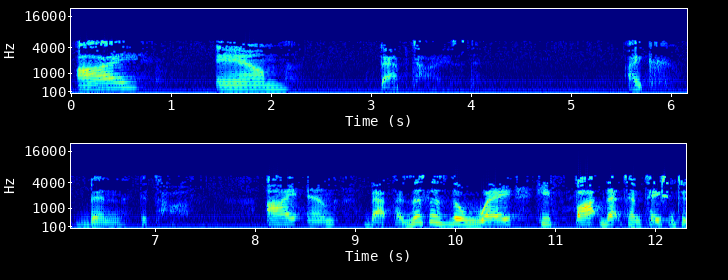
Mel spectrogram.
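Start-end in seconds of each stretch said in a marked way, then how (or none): 0.0-9.5 slow, soft, with long pauses; hushed solemn declaration. Acted. Preacher repeating Luther's words against temptation, hushed and solemn. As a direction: sink almost to a whisper, word by word.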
